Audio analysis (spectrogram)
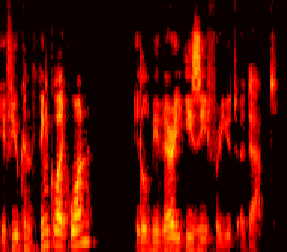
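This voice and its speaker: An American accent marks this man's unremarkable speaking voice, pitched fairly high. He uses lively intonation. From New Jersey, USA (about nine years of childhood). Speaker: test prep coach. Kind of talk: course introduction lesson.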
